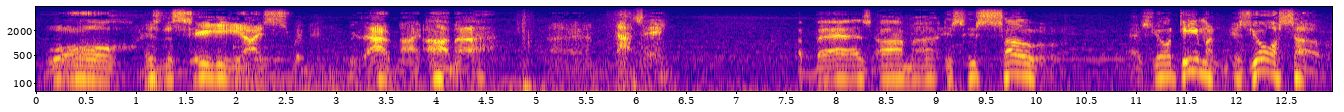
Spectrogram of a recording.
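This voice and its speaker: A man voicing a slow, solemn, proud warrior bear. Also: medium pitch, lightly acted. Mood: grave, proud. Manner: solemn, weighty, measured delivery. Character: proud, weary armored warrior bear, grave and honor-bound. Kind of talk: dramatic fantasy video game dialogue. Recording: muffled game audio under loud music.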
